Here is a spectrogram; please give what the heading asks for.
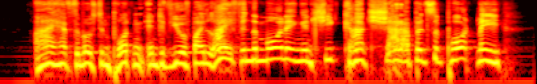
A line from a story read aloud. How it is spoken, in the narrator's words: cried in infinite self-pity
